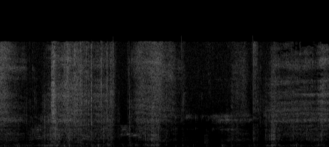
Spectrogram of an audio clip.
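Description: A person chewing a mouthful of crunchy nacho-cheese-dusted hard taco shell with meat and cheese, close to the microphone: irregular crisp crunches and wet mouth sounds.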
